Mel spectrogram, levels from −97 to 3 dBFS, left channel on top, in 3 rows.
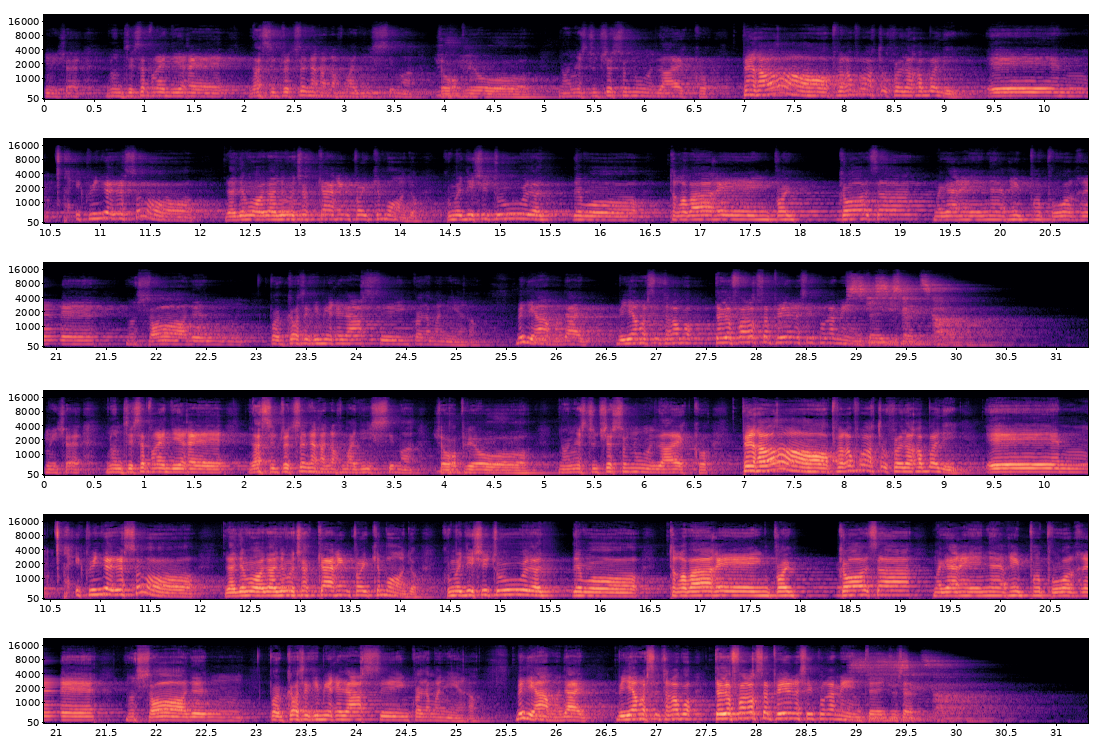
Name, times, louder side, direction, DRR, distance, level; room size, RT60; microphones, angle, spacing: voice 1, 0.0-18.0 18.4-25.3 25.6-29.6, right 6 dB, 90° right, 0.4 m, -25 dB
Guitar, 2.9-8.3, left 2 dB, 60° right, 3.2 m, -55 dB
voice 2, 3.9-4.3 28.9-30.0, left 4 dB, 65° left, 2.3 m, -35 dB
19.0 x 14.5 x 2.8 m
head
